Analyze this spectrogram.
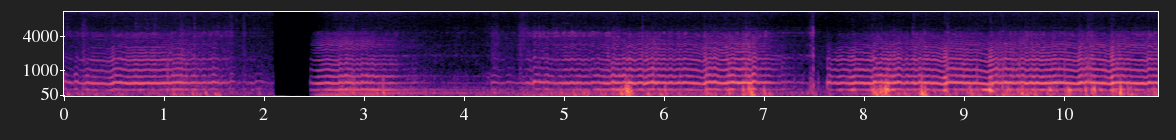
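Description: A mosquito's thin, steady whine, wavering slightly in pitch as it drifts closer and away.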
